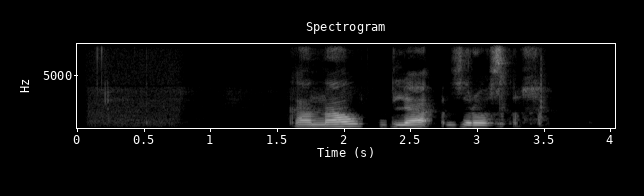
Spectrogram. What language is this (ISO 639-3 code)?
rus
